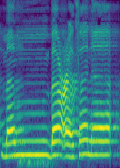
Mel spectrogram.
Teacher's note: یہاں اقلاب ہوگا، سا کو نرمی سے ادا کریں گے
